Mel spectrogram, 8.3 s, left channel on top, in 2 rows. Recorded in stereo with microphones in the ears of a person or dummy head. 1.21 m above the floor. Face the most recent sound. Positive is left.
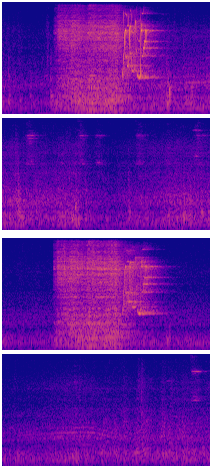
turn(degrees=40)  # may be behind; listen again after turning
